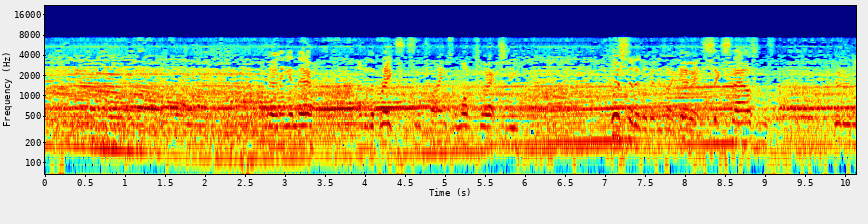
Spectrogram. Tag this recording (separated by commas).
Speech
